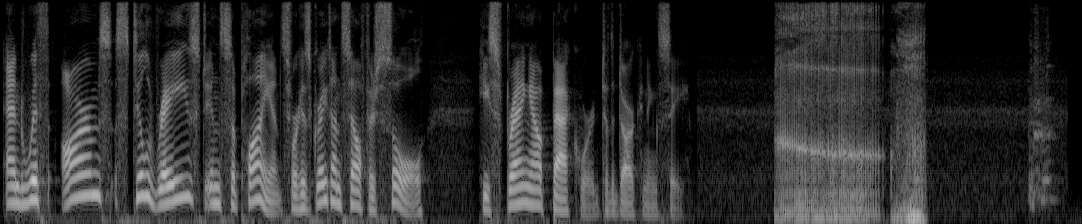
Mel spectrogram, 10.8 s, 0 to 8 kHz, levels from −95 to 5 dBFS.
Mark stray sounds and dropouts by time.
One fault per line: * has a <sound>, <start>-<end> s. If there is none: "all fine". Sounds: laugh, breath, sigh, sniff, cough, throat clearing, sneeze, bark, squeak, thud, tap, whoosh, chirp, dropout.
* has a breath, 7.7-9.3 s
* has a cough, 10.3-10.6 s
